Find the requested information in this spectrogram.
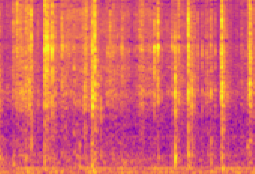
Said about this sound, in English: I'm just gonna keep folding.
